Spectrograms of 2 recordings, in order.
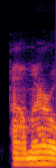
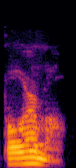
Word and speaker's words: Palmeiro: Then Jonathan Traum says, when people said that the reason the Cubs traded Rafael Palmeiro was because Carey couldn't pronounce his name right and kept calling him Palermo.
